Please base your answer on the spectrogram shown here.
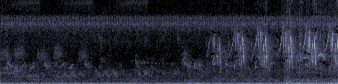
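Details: Jungle bush quail call, played in small hilly forest to lure the birds for trapping: faint scattered chirps at first, then a louder run of sharp, high, rapidly repeated notes, about two a second, over steady low rumbling noise.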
